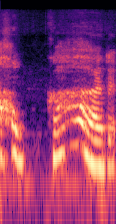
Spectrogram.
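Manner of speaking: high, gasped exclamation. Hearing the debate episode is in two weeks, [name] gasping. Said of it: "[name] gasped".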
